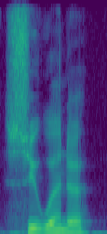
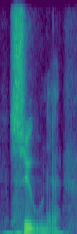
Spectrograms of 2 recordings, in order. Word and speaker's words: syvende: Then syvende, which is pronounced this way, syvende, if you say it fast, syvende.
